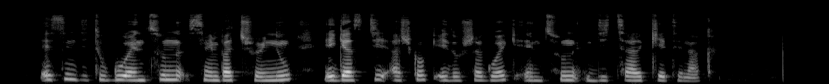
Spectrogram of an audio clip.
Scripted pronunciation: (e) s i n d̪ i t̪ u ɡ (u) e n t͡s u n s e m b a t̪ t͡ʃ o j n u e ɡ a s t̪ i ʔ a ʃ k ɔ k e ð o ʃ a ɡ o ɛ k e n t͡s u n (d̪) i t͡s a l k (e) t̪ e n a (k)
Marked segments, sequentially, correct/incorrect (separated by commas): correct, correct, correct, correct, correct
